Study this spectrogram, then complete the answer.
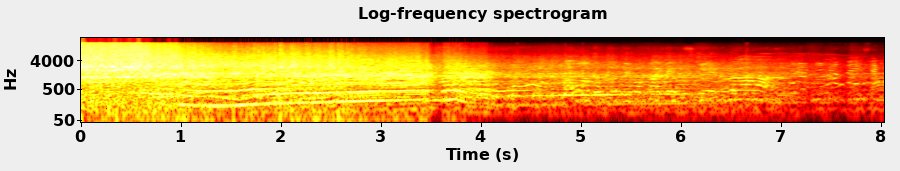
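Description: A car engine roars loudly as a car launches and races away.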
